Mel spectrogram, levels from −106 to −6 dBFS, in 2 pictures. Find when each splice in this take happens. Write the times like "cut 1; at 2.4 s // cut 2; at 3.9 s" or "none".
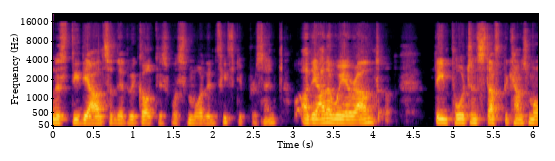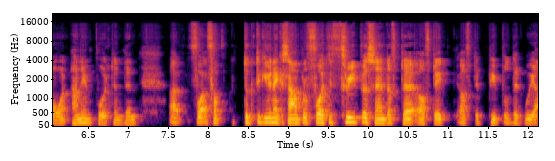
cut 1; at 2.9 s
